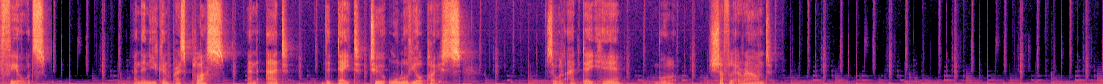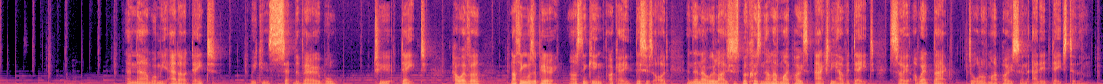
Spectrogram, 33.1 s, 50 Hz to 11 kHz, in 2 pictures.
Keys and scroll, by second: 6.7 Return, 14.0 super+c, 14.2 super+v.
